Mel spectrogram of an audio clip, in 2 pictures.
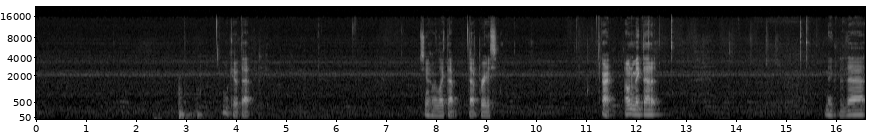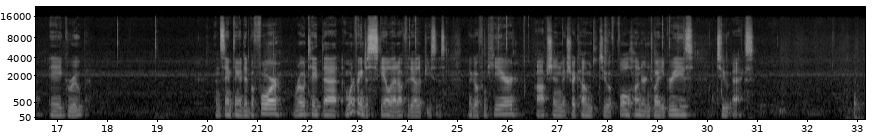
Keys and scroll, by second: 8.9 space, 21.2 q, 29.8-30.8 typing.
